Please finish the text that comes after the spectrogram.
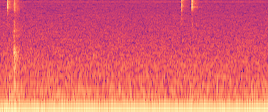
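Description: Keyboard keys pressed while working in Tinkercad: two pairs of quick, crisp clicks, one pair at the start and one near the end, over a steady low hum with no talking.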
